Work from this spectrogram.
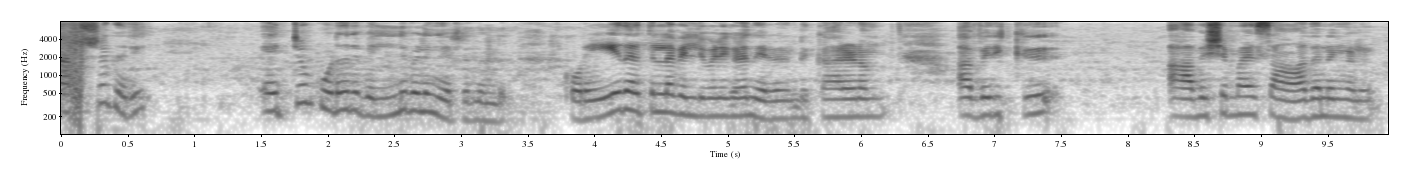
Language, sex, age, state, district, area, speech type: Malayalam, female, 18-30, Kerala, Kasaragod, rural, spontaneous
